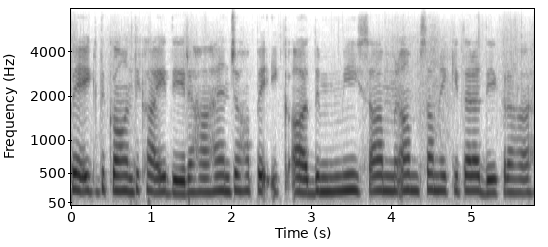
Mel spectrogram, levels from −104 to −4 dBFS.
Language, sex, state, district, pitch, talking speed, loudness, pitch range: Hindi, female, Andhra Pradesh, Chittoor, 230 Hz, 185 wpm, -27 LUFS, 215-235 Hz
